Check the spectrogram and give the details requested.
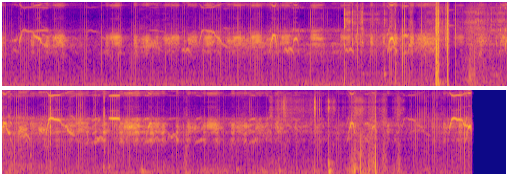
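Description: Birds calling, with many short chirping calls overlapping, and a single sharp bang about four and a half seconds in that is the loudest sound; the sound cuts off abruptly near the end.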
